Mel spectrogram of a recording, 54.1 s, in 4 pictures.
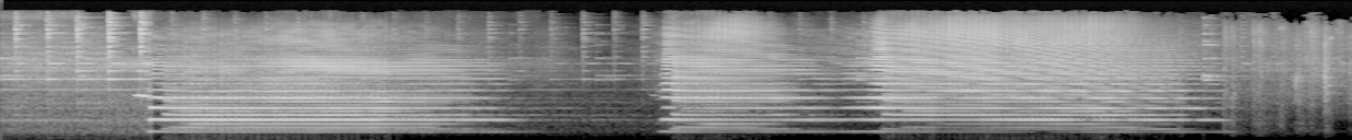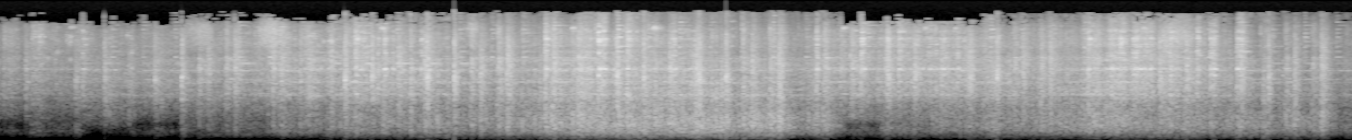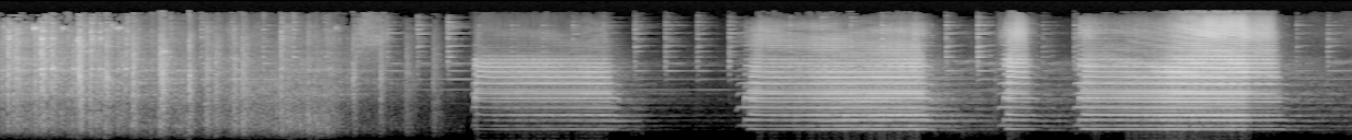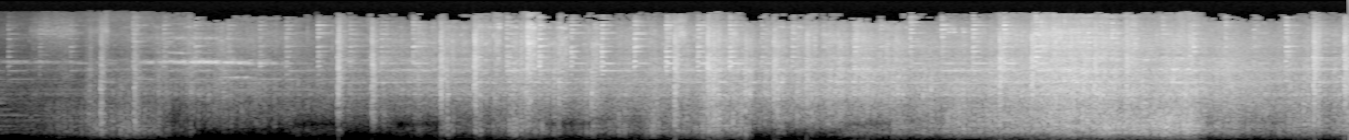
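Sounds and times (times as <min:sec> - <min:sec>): train horn: 0:01.4 - 0:05.4, 0:06.5 - 0:12.4, 0:31.8 - 0:33.5, 0:34.4 - 0:40.3
train wheels clacking over rail joints: 0:06.5 - 0:31.8, 0:40.6 - 0:54.0.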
